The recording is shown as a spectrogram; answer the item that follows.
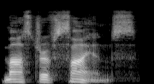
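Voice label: "master of science", British English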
